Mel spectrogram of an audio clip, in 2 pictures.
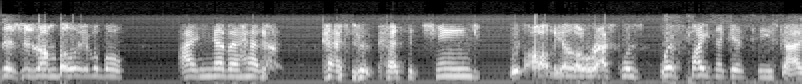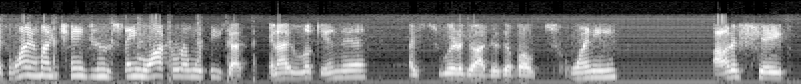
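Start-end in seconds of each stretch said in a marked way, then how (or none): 0.0-10.5 play-acted furious, angry, high-pitched yelling rant. Retelling a wrestler yelling in the locker room: retelling an angry yell. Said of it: "he's screaming and yelling. He goes".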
